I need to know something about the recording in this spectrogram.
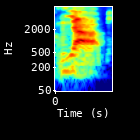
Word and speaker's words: Yhap: Kimberly and Yap. YHAP. Okay. The H is silent.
